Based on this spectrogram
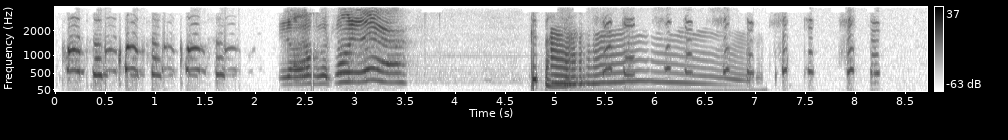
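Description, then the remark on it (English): Loud fart noises: a quick string of short sputtering bursts, a couple of longer honking blasts, then one drawn-out, sagging blat that trails into more brief pops. “Did y'all hear that, man? That was some barbecue chicken. Woo! Lord have mercy. That was a real fart, man.”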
